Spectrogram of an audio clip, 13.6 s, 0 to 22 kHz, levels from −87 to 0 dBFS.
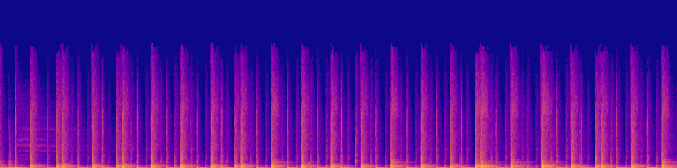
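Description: Corrupt frame decoded at 2.99 s and 6.17 s: damaged compressed frames, a few each, were played anyway, putting stray energy in the music as brief blips, the second noticeably louder.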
